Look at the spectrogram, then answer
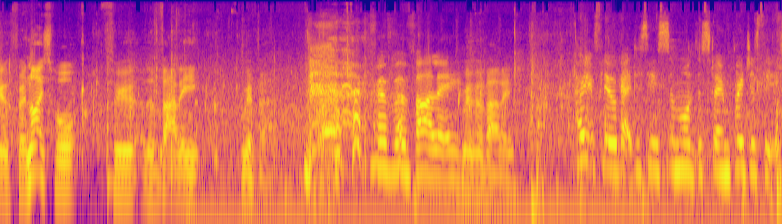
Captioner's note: laughing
